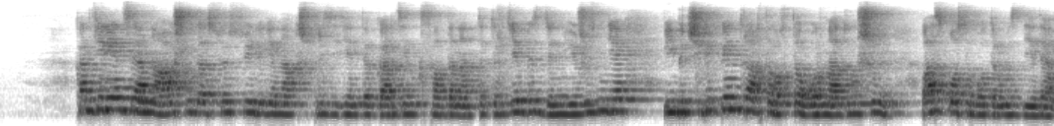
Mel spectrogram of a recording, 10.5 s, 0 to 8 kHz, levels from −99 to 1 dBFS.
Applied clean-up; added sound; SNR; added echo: none; none; none; reverberation time 0.7 s.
